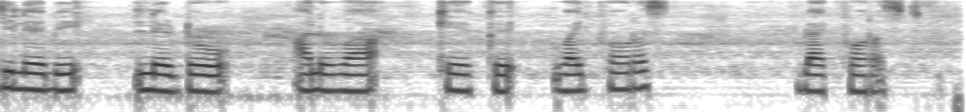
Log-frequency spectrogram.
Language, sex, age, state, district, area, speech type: Malayalam, female, 45-60, Kerala, Palakkad, rural, spontaneous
